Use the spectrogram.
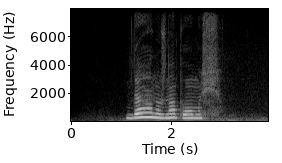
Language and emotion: Russian, sad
